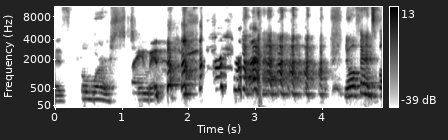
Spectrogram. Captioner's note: laughter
